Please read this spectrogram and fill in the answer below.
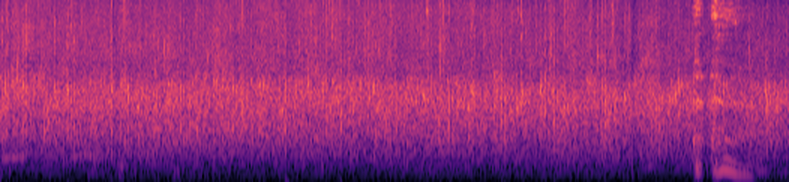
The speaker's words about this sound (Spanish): Si Dios le habló, de un aplauso al Señor, que Él se lo merece.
